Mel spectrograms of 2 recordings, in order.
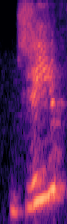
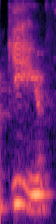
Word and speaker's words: GIF: so it is like um GF or GIF yes so no one knows exactly so but I did a research and of course uh what I found out is that there are two correct pronunciation so two variants how to pronounce this word correctly even if you consult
